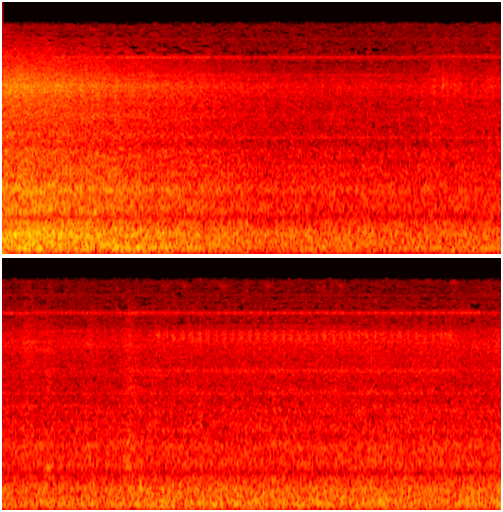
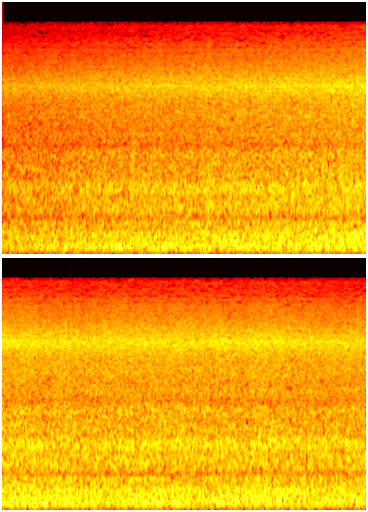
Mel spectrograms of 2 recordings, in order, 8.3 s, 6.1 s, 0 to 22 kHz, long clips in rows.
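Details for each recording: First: Infiniti M45/M35 AC blower motor under the glovebox, a less-worn spare replacing a loud one, bench-tested at max before installation: constant airy whir at steady speed with no rattle, ticking or squeal; normal blower motor. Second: Infiniti M45/M35 blower motor under the glovebox, the old worn unit plugged in with AC on max: constant high-pitched squeal over a rough rattling whir at one speed; loud blower, usually worse in cold, fixed with a less worn spare.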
